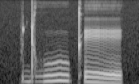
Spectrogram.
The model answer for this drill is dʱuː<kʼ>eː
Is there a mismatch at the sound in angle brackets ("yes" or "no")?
no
